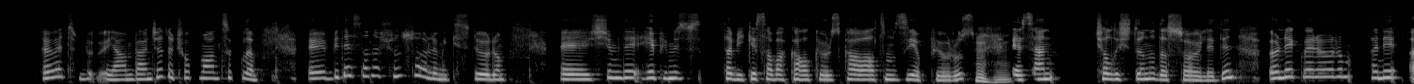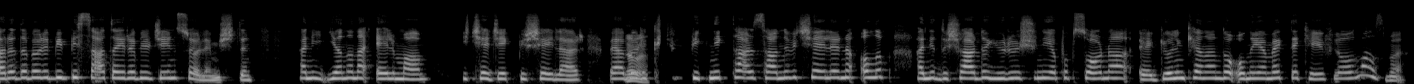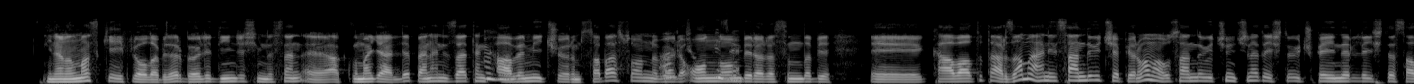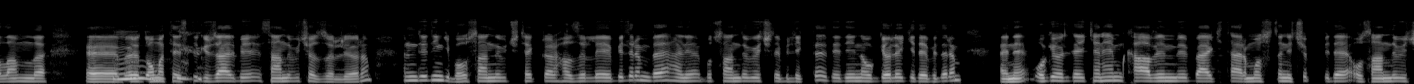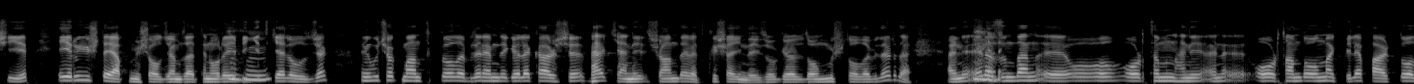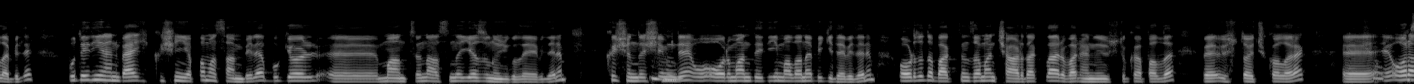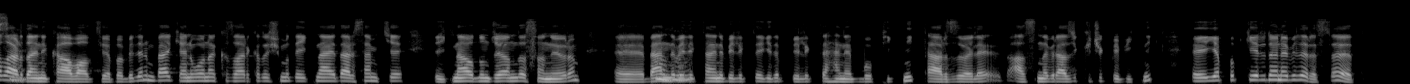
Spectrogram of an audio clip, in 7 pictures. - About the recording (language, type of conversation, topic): Turkish, advice, Kısa yürüyüşleri günlük rutinime nasıl kolayca ve düzenli olarak dahil edebilirim?
- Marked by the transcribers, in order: other background noise; tapping; chuckle; laughing while speaking: "Evet"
